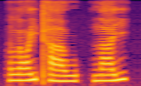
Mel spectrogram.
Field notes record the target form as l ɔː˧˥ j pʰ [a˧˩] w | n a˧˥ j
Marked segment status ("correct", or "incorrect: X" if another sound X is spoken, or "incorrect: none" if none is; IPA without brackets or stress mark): incorrect: a˧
